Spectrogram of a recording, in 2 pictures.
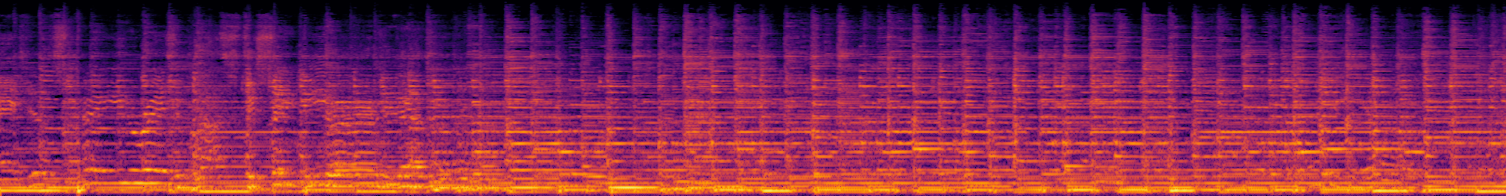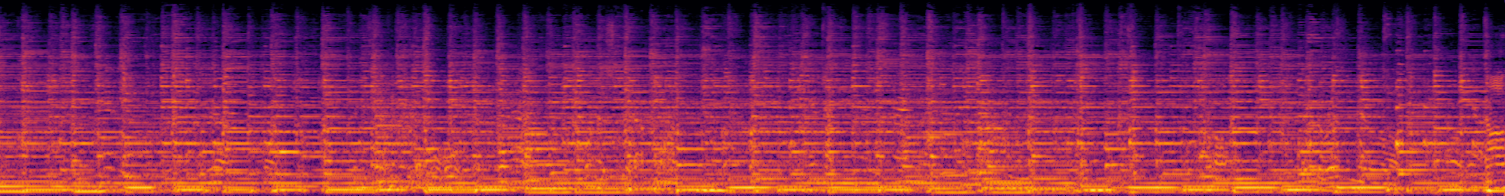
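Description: A live acoustic string band, with five-string banjo, mandolin and acoustic guitar, playing an instrumental break in a bluegrass-style folk song, with no singing.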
